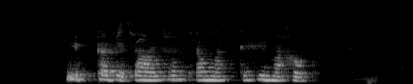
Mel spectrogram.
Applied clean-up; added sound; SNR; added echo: neural mask model DeepFilterNet 3.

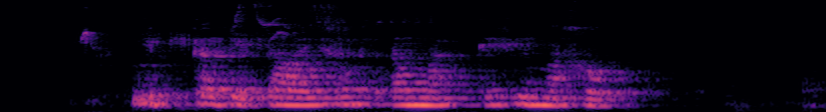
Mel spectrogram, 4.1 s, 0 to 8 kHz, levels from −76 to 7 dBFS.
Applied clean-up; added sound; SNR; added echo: neural separator model SepFormer DNS4.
